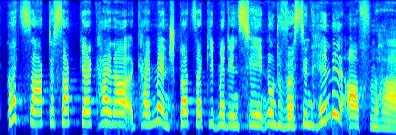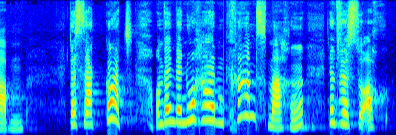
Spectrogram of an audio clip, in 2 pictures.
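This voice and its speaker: Emphatic woman preaching a sermon. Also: high-pitched. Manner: lively, emphatic preaching with sudden rises and drops in loudness.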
